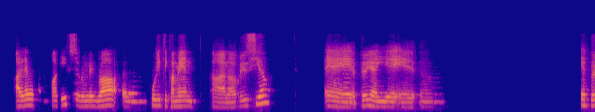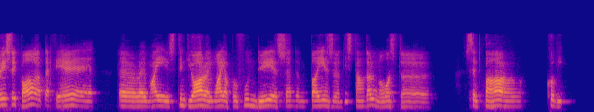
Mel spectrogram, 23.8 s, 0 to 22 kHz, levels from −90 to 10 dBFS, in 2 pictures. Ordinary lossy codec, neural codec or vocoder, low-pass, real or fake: AAC, 32 kbps; codec, 16 kHz, 0.5 kbps, X-Codec, HuBERT features, trained on balanced general audio; 7.2 kHz; fake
